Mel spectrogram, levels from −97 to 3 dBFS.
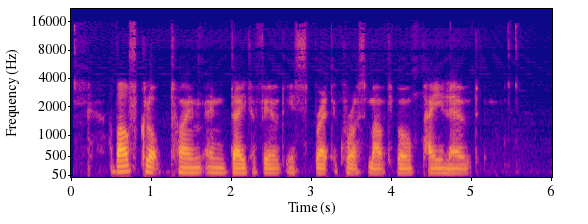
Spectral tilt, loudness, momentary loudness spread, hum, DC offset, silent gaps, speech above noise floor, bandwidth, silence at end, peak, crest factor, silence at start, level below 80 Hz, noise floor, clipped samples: -6.5 dB/octave; -23 LUFS; 10 LU; none; under 0.1%; none; 32 dB; 16.5 kHz; 1.05 s; -2 dBFS; 22 dB; 0.5 s; -62 dBFS; -55 dBFS; under 0.1%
